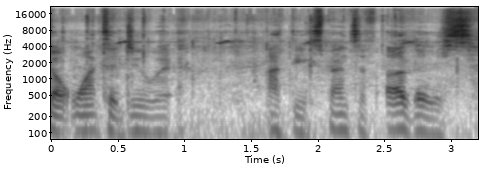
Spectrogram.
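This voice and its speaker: A man with an American accent amid noticeable background noise. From Utah, US. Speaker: vlogger. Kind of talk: casual vlog monologue. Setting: outdoors, walking in rain. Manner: hesitant, many fillers.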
